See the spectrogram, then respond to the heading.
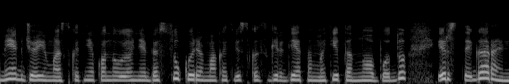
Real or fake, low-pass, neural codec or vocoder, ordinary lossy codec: real; 7.2 kHz; none; Opus, 16 kbps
